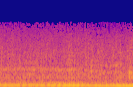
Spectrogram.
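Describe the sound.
A car's engine rumbles as it pulls up to park near a racetrack: a steady, low, even hum that holds at the same loudness and pitch throughout.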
